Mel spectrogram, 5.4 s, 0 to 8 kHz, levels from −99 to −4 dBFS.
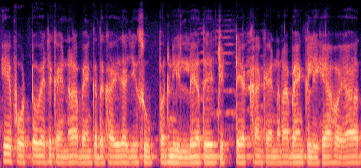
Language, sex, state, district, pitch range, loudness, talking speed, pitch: Punjabi, male, Punjab, Fazilka, 105-110 Hz, -14 LUFS, 175 wpm, 110 Hz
